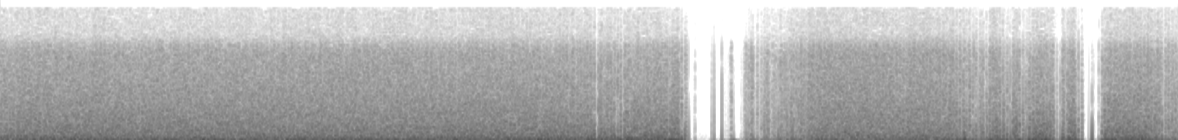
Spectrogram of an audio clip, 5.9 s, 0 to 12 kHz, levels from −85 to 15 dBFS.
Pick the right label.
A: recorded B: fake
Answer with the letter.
A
